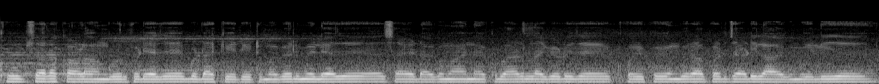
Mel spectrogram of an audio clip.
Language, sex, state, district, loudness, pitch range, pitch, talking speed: Marwari, male, Rajasthan, Churu, -15 LUFS, 120-125 Hz, 125 Hz, 165 wpm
